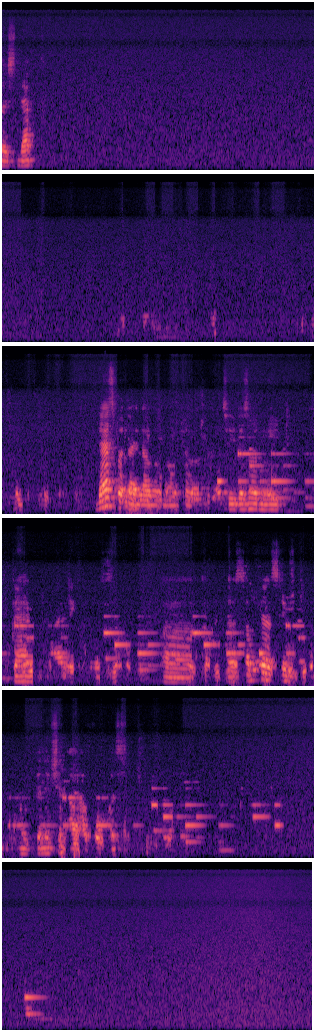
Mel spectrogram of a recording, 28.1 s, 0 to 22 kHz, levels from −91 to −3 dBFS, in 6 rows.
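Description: At 6.16 to 6.2 s the speech dips briefly, a shallow drop of a few decibels, which is likely speech suppressed in double talk: the echo canceller seems unable to separate the talker from the loudspeaker echo and turns both down. From 6.41 to 7.92 s a faint second voice sits well below the speech, likely the other side's voice leaking through where the canceller left some far-end playback in the microphone signal. From 9.17 to 12.74 s that leak returns louder, about 10 dB under the speech. Within it, from 11.09 to 12.6 s, the talker drops by around 10 dB for about half a second in total, likely suppression again during overlap. The heaviest overlap begins at 14.08 s. The other side's voice leaking through rises to only about 5 dB below the speech and continues until 18.71 s. From 14.52 to 21.4 s the talker is pushed down by as much as about 20 dB, with roughly four seconds affected in pieces, likely the canceller clamping both voices. 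From 19.83 to 21.29 s a quieter leak, about 15 dB down, remains audible.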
